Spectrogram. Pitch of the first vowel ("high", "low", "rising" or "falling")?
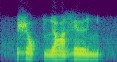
high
